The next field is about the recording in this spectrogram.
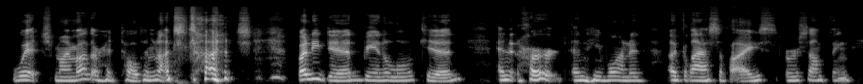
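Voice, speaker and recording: A middle-aged woman co-hosting a casual chat, telling a personal story in an emotional way and laughing often. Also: medium pitch. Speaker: co-host.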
